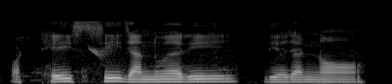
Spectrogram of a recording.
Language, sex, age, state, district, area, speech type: Odia, male, 18-30, Odisha, Jagatsinghpur, rural, spontaneous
